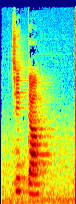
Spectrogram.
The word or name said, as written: città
